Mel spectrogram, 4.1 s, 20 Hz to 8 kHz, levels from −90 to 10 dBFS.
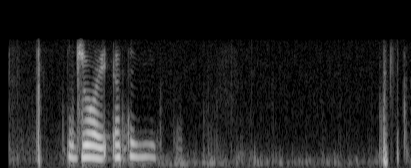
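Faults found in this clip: AMR narrowband mobile codec, throughout: band limited to 150 Hz–3.6 kHz, buzzy synthetic speech from a low-rate vocal-tract model, which fits the 7.4 kbps mode.

AMR bit errors, 2.32–2.55 s: hoarse, scratchy, gargly speech at steady pitch and level. Flipped weakly protected bits misplace excitation pulses across about a dozen 20 ms frames.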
